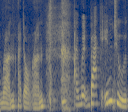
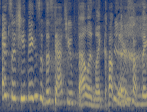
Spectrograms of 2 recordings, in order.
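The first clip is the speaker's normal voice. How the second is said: ordinary talk, nothing marked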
